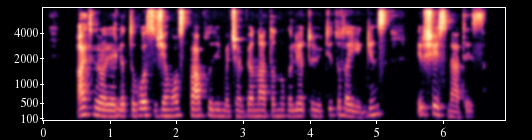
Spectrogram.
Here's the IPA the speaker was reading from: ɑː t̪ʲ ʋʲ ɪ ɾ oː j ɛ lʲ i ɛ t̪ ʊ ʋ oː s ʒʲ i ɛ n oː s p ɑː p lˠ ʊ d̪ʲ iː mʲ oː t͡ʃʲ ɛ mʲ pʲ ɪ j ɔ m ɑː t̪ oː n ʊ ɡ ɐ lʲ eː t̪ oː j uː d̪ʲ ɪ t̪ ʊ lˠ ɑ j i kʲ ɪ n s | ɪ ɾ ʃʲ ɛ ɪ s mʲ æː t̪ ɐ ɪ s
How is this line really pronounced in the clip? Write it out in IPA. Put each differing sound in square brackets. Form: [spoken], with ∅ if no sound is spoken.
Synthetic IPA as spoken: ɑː t̪ʲ ʋʲ ɪ ɾ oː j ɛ lʲ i ɛ t̪ ʊ ʋ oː s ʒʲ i ɛ [m] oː s p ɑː p lˠ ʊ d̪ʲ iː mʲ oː t͡ʃʲ ɛ mʲ pʲ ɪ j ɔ [n] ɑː t̪ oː n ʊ ɡ ɐ lʲ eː t̪ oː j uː [t̪ʲ] ɪ t̪ ʊ lˠ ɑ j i [ɡʲ] ɪ n s | ɪ ɾ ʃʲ ɛ ɪ s mʲ æː t̪ ɐ ɪ s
